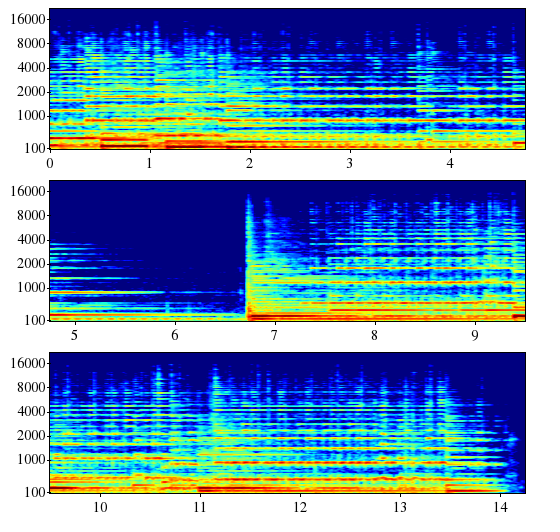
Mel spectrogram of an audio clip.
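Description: Flamenco guitar plays a sustained tremolo passage in rondeña style, soft and close, with a bass line under rippling repeated treble notes and a restart midway.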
